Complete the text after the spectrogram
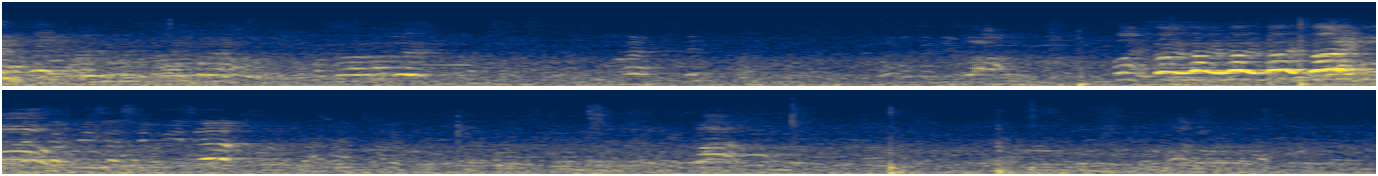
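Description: Young men shout to each other across an open outdoor pitch.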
